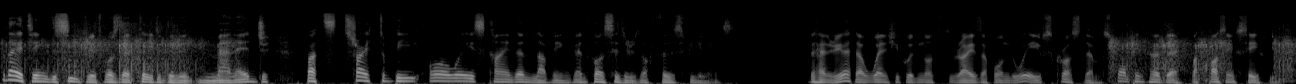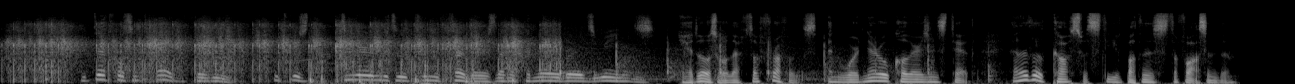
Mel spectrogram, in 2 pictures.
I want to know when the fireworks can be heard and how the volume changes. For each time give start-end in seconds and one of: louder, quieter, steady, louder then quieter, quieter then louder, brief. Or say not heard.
0.0-2.5 brief
11.1-18.6 louder.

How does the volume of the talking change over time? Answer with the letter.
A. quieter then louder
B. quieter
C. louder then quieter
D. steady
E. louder
A.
